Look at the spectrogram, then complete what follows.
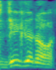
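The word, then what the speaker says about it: Viganò: It's Vigano, right? – Oh, yes, Vigano, yes.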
